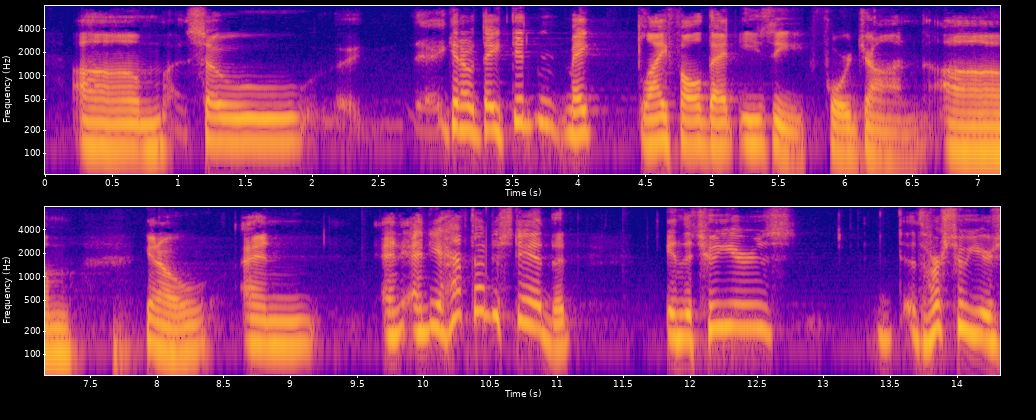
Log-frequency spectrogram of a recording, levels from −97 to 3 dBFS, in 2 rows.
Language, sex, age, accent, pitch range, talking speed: English, male, 50-69, American, 115-165 Hz, 135 wpm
